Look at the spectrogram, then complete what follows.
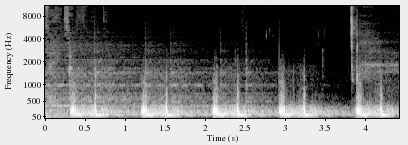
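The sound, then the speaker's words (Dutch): A deep, thumping heartbeat-like sound effect, not a real heartbeat, pulses in steady double beats, about five throbs in quick succession, loud over a low background hum with no voices. “Het is niet uw hartslag die u hoort”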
